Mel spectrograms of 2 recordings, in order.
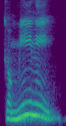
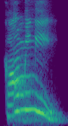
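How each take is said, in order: First: The name is said in an anglicized way. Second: The name is said in its native way. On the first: This is how someone else said the name. The speaker calls it wrong. "and not Kamini" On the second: This is how the owner says her name. The speaker calls it right. "it is Kamini"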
